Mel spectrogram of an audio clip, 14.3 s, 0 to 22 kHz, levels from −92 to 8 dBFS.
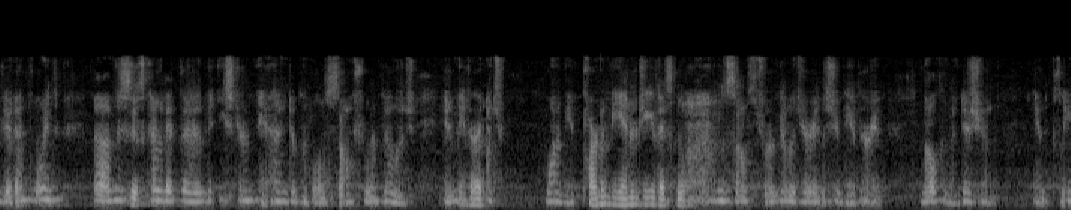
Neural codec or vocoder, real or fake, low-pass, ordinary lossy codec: autoencoder, 22.05 kHz, a latent of 192 numbers a frame, VITS, trained on one speaker; fake; 7.2 kHz; AAC, 32 kbps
